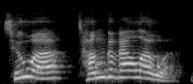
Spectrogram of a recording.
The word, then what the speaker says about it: Tagovailoa: And he actually said you could say it like this. Tua Tagovailoa.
